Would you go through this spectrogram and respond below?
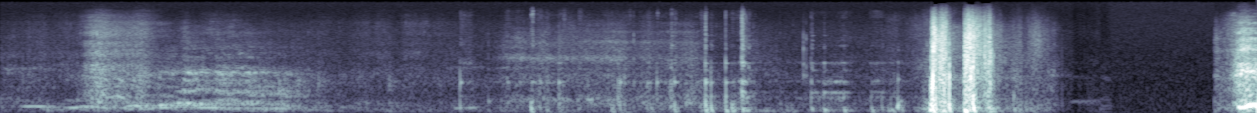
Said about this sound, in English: Sorry, let me just blow my nose. I got a bit emotional.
